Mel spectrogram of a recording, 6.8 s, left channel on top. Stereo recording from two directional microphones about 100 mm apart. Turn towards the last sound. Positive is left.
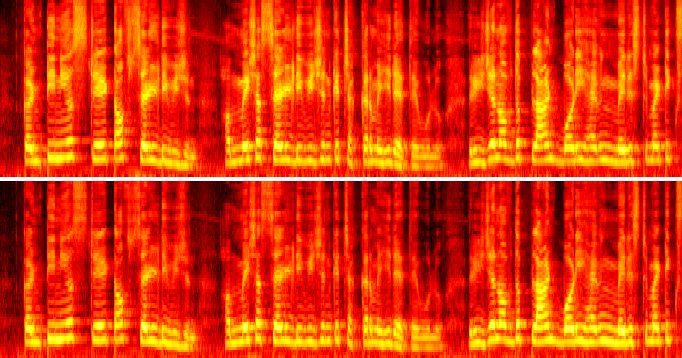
turn(degrees=-90)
